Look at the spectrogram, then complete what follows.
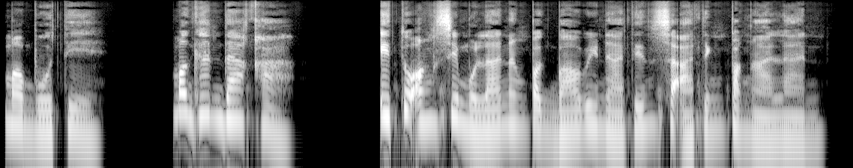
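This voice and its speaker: A woman's voice: fairly low pitch, animated, normal speed, dark tone, dry recording, studio quality, close to an everyday voice. A woman voicing a proud, remorseful old tycoon father in a story narration, hopeful and determined.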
